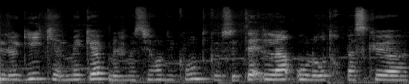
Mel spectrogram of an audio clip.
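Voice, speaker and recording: Music plays in the background as a woman with a fairly high pitch talks at a moderate pace with fairly even intonation. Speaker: beauty and geek YouTuber. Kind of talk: casual chat.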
